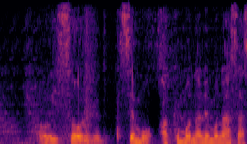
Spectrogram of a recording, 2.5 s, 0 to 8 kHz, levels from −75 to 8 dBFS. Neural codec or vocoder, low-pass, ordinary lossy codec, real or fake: codec, 16 kHz, 0.4 kbps, LongCat-Audio-Codec; none; none; fake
